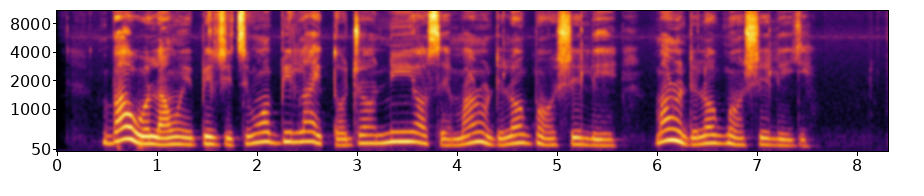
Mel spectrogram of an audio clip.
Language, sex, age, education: Yoruba, female, 30-45, tertiary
